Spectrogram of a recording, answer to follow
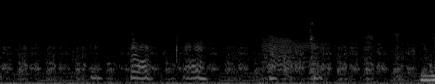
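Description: Newborn bullmastiff puppies whimpering and squeaking while they nurse, a few short, faint cries, most of them in the middle.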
